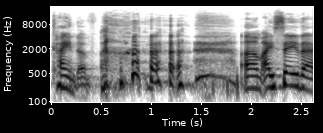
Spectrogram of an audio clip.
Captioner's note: laughs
